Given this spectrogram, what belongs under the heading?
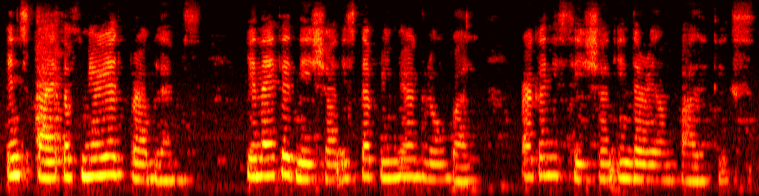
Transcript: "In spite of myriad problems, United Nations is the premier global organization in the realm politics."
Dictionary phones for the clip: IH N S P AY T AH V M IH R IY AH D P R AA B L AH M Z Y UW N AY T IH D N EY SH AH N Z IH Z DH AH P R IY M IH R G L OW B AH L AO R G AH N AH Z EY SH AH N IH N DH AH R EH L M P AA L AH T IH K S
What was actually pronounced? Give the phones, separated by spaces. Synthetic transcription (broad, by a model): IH N S P AY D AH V M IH R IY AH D P R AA B L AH M S Y UW N AY T IH D N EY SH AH N IH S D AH P R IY M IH R G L OW B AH L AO R G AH N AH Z EY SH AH N IH N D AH R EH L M P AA L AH T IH K S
